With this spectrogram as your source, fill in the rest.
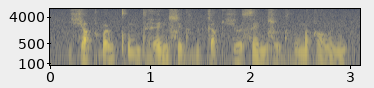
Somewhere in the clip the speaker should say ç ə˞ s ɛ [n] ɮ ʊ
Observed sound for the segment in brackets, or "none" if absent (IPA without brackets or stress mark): ɲ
